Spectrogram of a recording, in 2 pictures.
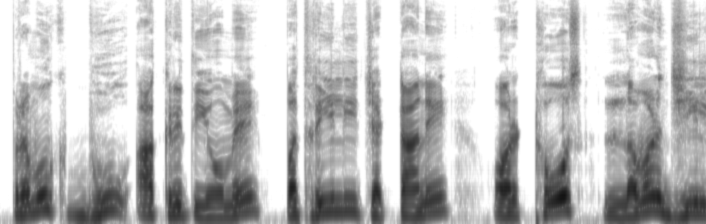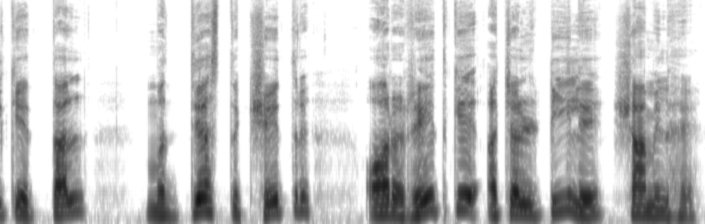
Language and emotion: Hindi, neutral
